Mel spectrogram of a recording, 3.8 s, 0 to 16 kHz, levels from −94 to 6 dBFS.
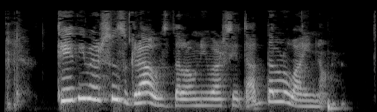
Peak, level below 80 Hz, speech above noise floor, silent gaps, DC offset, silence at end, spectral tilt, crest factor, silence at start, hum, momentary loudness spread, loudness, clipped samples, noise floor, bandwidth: -6 dBFS; -64 dBFS; 23 dB; none; under 0.1%; 0.35 s; -4 dB/octave; 16 dB; 0.05 s; none; 15 LU; -21 LUFS; under 0.1%; -44 dBFS; 11.5 kHz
